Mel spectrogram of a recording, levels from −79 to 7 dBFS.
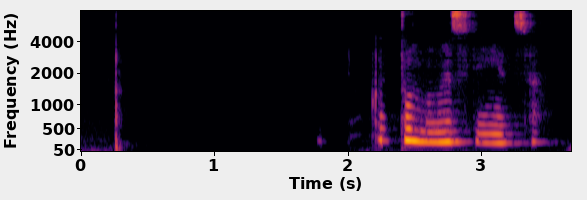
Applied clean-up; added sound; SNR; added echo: neural mask model DeepFilterNet 3.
